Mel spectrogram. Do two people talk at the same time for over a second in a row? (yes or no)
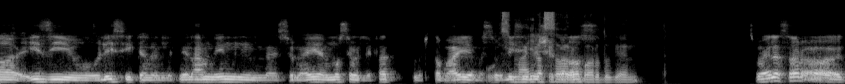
yes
